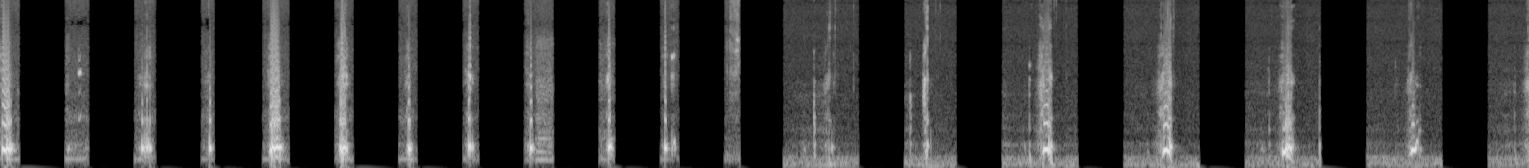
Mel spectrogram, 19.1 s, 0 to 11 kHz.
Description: 8/6/19, Violent, Loud, Silent, Minute Hiccups after Breakfast, Lunch, and Dinner Audio Only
